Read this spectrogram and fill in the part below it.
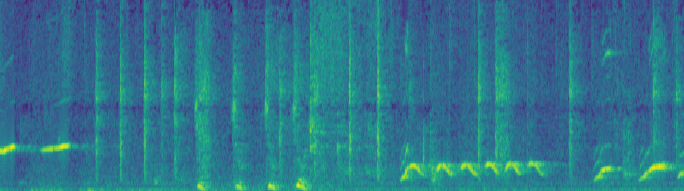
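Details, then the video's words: Aceh white-rumped shama, a mature male from Tangse, Indonesia: a high level whistle, sharp ticks, four deep downward-swooping notes, then a fast pulsed trill and strong arched whistles. "Murai Aceh # Jantan Mapan Asal Tangse"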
